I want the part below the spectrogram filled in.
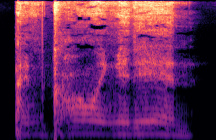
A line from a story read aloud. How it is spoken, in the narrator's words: Ed replied, also in a whisper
